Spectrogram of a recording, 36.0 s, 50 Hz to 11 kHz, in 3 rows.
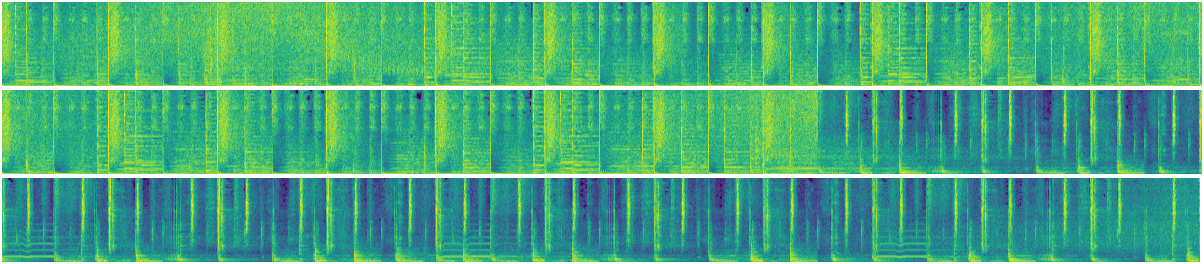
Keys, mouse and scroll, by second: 12.2 click, 12.2 click, 17.5 click, 18.4-19.7 scroll down 1, 19.7-29.7 drag, 33.9-35.9 drag.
